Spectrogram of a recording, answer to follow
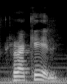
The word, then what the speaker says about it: Rachel: It is spelled that way. However, it is pronounced Raquel or Raquel.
